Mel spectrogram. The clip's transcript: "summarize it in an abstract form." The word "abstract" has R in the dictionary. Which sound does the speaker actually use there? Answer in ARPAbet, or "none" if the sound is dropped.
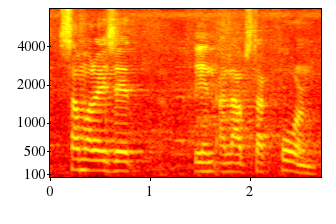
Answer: none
